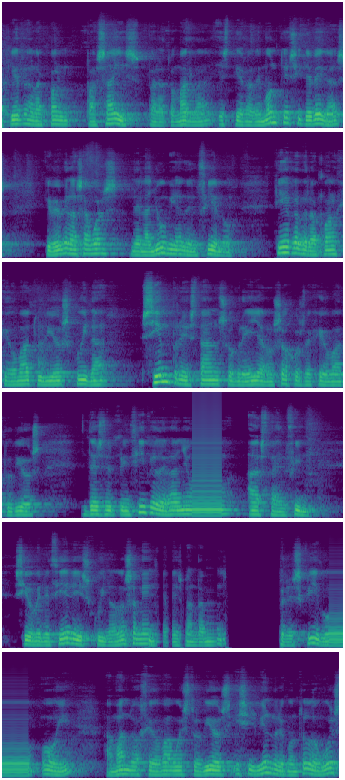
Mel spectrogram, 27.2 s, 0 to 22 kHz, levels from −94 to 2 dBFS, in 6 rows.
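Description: At 16.18 s the sound locks into a system hang loop until 16.57 s. The machine or driver stalled while the hardware kept replaying the same 10.67 ms chunk, which fits a 512-sample buffer, so you hear a steady buzz at about 93.8 Hz. It resumes with essentially nothing lost.

From 20.08 to 21.07 s there's repeated packet loss. Five separate holes, the longest 120 ms, each get patched by stretching the last bit of sound. About 37% of that second is filler, so it comes out choppy and robotic with chunks missing.

Right after, at 21.16 s, it goes quiet until 21.90 s. There's a brief smeared tail of the last sound, then roughly 0.66 s of silence before the audio picks up again further along, about 0.72 s short. That's likely a long network dropout, with nothing arriving for that stretch.

The system hang loop comes back at 22.55 s and runs to 23.08 s. It's the same 10.67 ms, 512-sample-sized buffer cycling over and over, so the same roughly 94 Hz buzz, just a bit longer this time, and again it skips essentially nothing.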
